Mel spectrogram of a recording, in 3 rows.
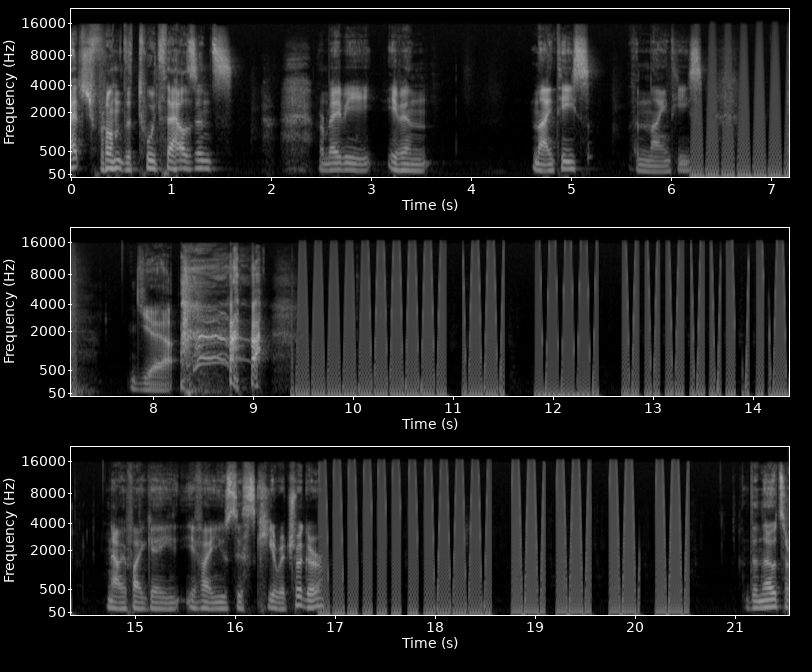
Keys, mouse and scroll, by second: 9.1 click, 10.1 click, 15.1 click.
